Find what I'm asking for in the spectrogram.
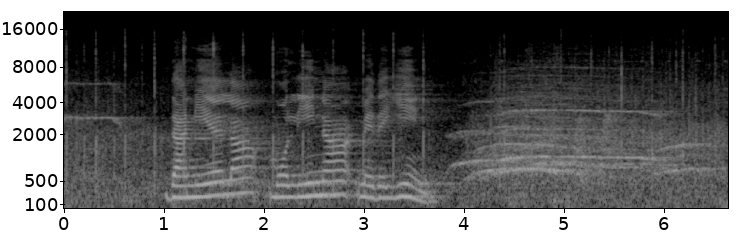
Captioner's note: audience cheers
